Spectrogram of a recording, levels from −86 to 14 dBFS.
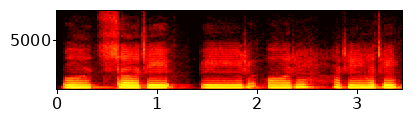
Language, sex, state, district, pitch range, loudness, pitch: Hindi, female, Madhya Pradesh, Bhopal, 225-230 Hz, -14 LUFS, 225 Hz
